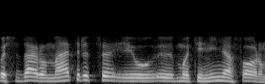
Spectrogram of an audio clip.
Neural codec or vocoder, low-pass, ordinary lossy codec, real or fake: autoencoder, 48 kHz, 32 numbers a frame, DAC-VAE, trained on Japanese speech; 3.6 kHz; Opus, 64 kbps; fake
